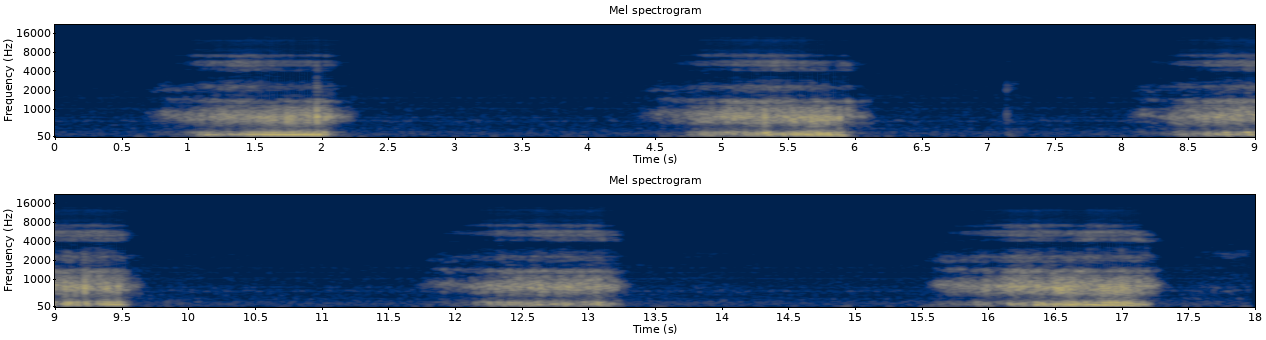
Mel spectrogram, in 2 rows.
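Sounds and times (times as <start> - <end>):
quiet breathing: 0.6 - 2.4, 4.4 - 6.3, 8.0 - 10.7, 11.7 - 14.4, 15.5 - 18.0
man snoring: 0.8 - 2.3, 4.6 - 6.2, 8.2 - 9.7, 11.9 - 13.4, 15.6 - 17.4.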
